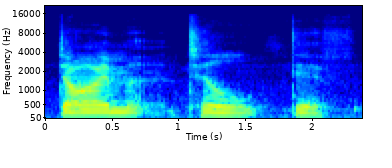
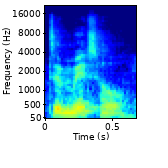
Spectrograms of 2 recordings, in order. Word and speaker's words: Dime Till Death: My name is pronounced Dime Till Death. Oh. I always thought it was like Demetal. Like D-Metal Death.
